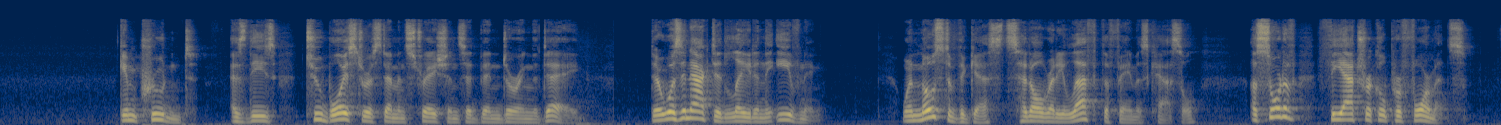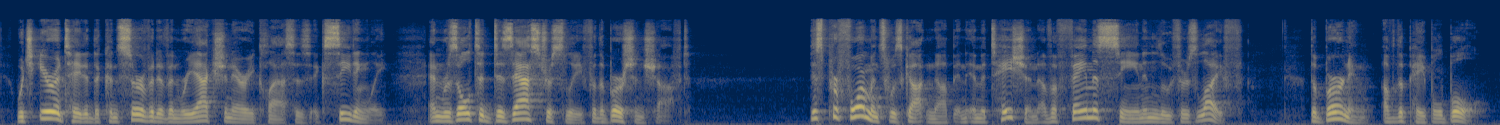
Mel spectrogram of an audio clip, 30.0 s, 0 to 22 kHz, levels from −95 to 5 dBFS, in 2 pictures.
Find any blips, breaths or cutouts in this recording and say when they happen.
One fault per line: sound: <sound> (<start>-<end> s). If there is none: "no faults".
no faults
